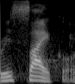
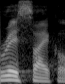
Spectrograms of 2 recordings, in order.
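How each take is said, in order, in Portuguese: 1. A sílaba tônica é a segunda. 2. A sílaba tônica é a primeira. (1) "eu falo recycle, né? É mais forte aqui" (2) "eu não falo recycle"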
